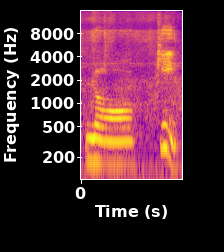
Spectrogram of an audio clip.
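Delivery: लौकी drawn out slowly; slow sounding out. Shown as a demonstration. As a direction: stretch लौकी for the class. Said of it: "बड़े ओ की मात्रा, क, बड़ी ई की मात्रा".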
